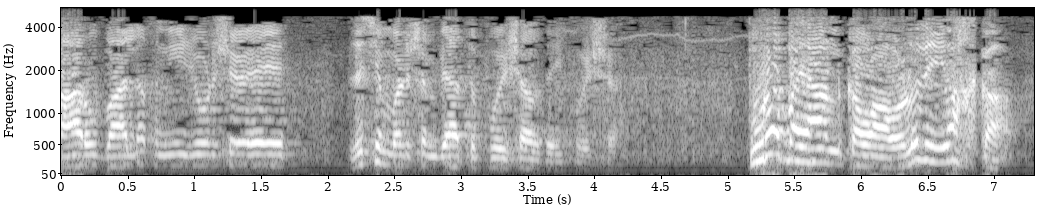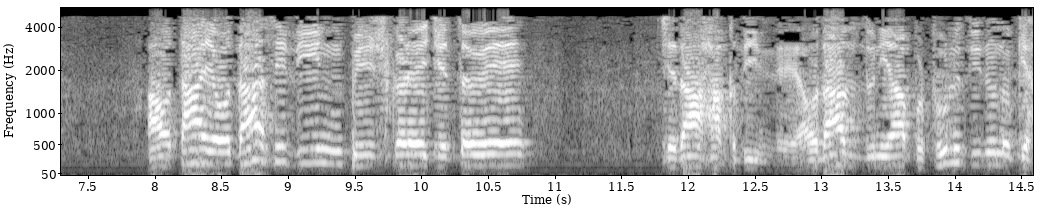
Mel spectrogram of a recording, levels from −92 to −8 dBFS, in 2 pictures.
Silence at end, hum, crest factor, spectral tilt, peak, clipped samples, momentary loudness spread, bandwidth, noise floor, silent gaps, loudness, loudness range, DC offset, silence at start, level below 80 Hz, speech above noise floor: 0 s; none; 10 dB; -4 dB/octave; 0 dBFS; 2%; 12 LU; 5.4 kHz; -36 dBFS; none; -8 LUFS; 5 LU; under 0.1%; 0 s; -50 dBFS; 28 dB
